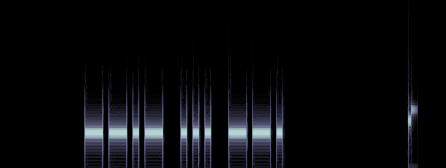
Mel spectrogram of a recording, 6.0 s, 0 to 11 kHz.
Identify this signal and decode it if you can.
Morse code, heard as a keyed tone, about 15 wpm, 700 Hz. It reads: QSG
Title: Q-Codes 15wpm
